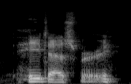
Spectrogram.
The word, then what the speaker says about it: Haight-Ashbury: the Audrey Habsburg. What? How do you say it? Where the clinic? – Haight-Ashbury. – Haight-Ashbury, yeah. Haight-Ashbury.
